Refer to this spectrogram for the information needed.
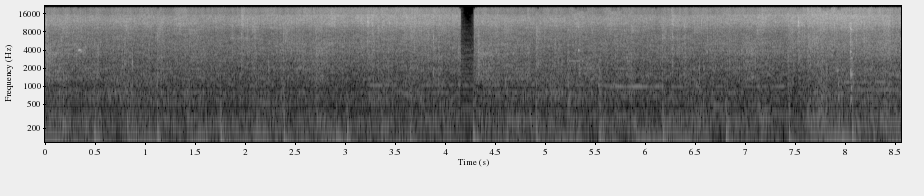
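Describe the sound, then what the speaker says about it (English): Filet mignon steaks sizzle loudly and steadily on a clean, oiled grill grate, a dense continuous frying hiss close up with no voices. "We're gonna throw them on the grill."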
